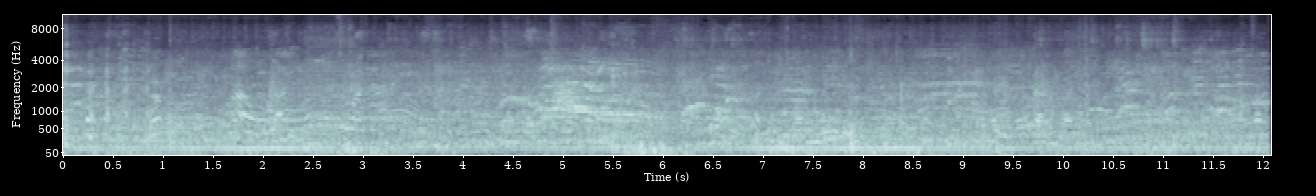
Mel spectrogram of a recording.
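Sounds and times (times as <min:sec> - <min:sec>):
indistinct chatter of voices: 0:00.0 - 0:12.0
steady low hum: 0:05.6 - 0:12.0.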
